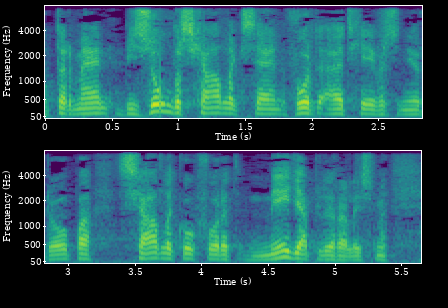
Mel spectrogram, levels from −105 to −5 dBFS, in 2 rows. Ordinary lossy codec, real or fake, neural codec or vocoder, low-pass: none; real; none; 7.2 kHz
